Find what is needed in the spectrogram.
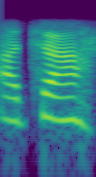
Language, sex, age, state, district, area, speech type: Marathi, male, 18-30, Maharashtra, Thane, urban, conversation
